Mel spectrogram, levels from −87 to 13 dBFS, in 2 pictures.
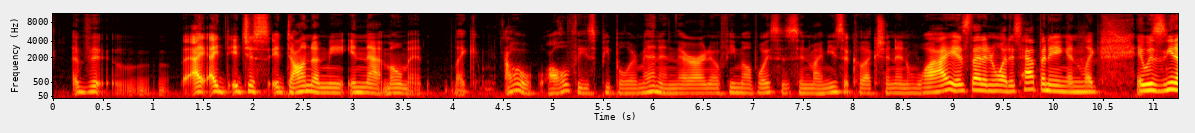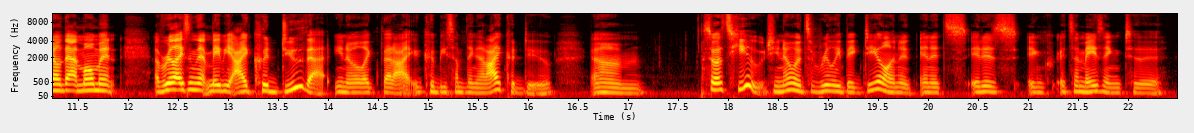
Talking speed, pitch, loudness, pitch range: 230 wpm, 165 Hz, -20 LUFS, 145-195 Hz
